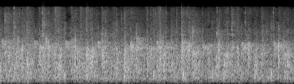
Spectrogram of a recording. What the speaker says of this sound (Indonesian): Berikan aplaus dulu Pak Syukur Nababan.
